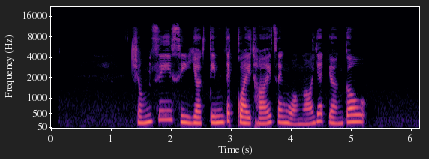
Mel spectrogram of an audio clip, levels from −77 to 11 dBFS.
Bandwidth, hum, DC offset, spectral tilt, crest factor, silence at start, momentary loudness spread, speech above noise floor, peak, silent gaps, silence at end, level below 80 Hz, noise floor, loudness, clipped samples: 12.5 kHz; none; under 0.1%; -5.5 dB/octave; 20 dB; 1.35 s; 6 LU; 40 dB; -2 dBFS; none; 0.95 s; -68 dBFS; -61 dBFS; -21 LUFS; under 0.1%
